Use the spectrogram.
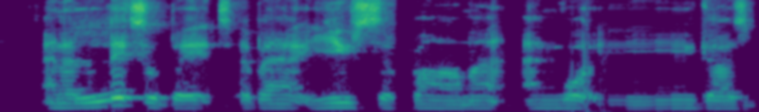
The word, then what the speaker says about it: EUSA Pharma: out very differently um essentially it's a combination of europe and usa usa that's how the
